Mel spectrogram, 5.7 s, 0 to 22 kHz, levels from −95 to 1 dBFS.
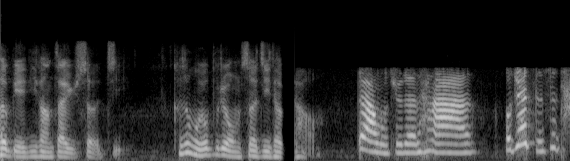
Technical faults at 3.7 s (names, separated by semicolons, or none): fallback to narrowband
